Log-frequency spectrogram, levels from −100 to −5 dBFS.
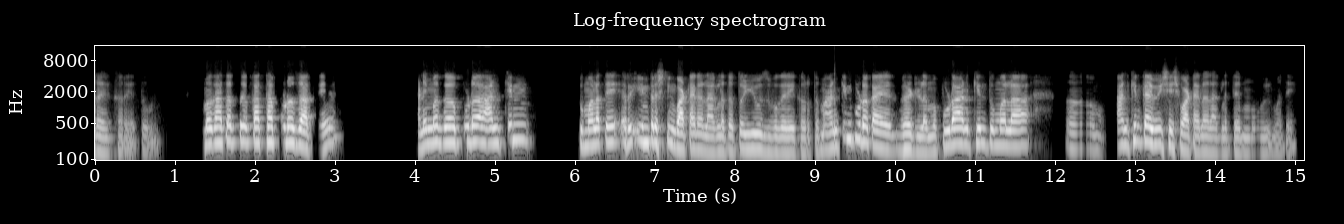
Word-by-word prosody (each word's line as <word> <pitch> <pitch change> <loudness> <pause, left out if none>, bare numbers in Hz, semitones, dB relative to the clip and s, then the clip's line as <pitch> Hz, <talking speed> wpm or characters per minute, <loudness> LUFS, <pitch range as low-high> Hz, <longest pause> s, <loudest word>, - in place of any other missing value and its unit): खरं 140 - -5
आहे, 130 -1 -7
खरं - - -15
आहे, - - -16
तुम - - -18 0.6
मग 195 +1 +3
आता 210 +2 +3 0.3
कथा 205 +1 +4
पुढं 210 0 +2
जाते. 170 0 +2 1.1
आणि 180 +4 0
मग 210 -1 +2 0.2
पुढं 215 +1 +2
आणखीन 205 +4 0 0.7
तुम्हाला 185 +2 +3
ते 215 0 +3 0.2
री 200 - +1
इंटरेस्टिंग 210 -2 +1
वाटायला 160 0 +3
लागलं 135 0 -3
तर 145 - -3
तो 165 - -4
युज 155 -2 -2
वगैरे 135 0 -2
करतो. 130 0 -11
मग 150 +2 -7
आणखीन 180 +10 -2
पुढे 230 -4 +2
काय 165 -4 +2
घडलं? 145 -2 -2
मग 140 +1 -5
पुढं 185 +3 +4
आणखीन 200 0 +1
तुम्हाला 185 -1 +1 0.6
अं, 155 -2 -14 0.3
आणखीन 205 +4 -3
काय 215 -3 +6
विशेष 185 -2 -2
वाटायला 140 -2 -1
लागलं 130 -1 -9
त्या 130 - -7
मूव्हीमध्ये. 130 - -15
175 Hz, 165 wpm, -23 LUFS, 140-200 Hz, 1.1 s, काय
